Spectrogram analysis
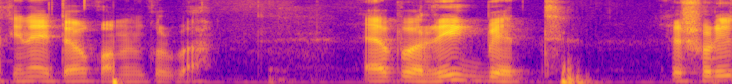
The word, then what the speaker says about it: ঋগ্বেদ: এরপর ঋগ্বেদ, এর শরীর উচ্চারণ কী হবে? ঋগ্বেদ।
